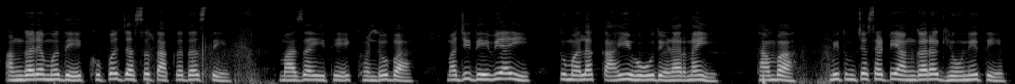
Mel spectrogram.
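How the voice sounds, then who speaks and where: A woman's voice: medium pitch, fairly even intonation, normal speed, mellow, natural voice. A woman voicing an anxious, devout young wife who pleads and asks worried questions. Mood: soothing.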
